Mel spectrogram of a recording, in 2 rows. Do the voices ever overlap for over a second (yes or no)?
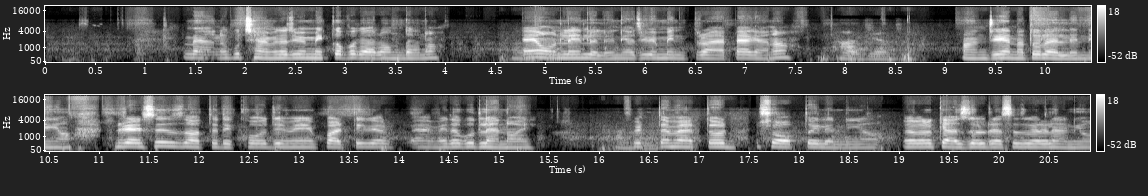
no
